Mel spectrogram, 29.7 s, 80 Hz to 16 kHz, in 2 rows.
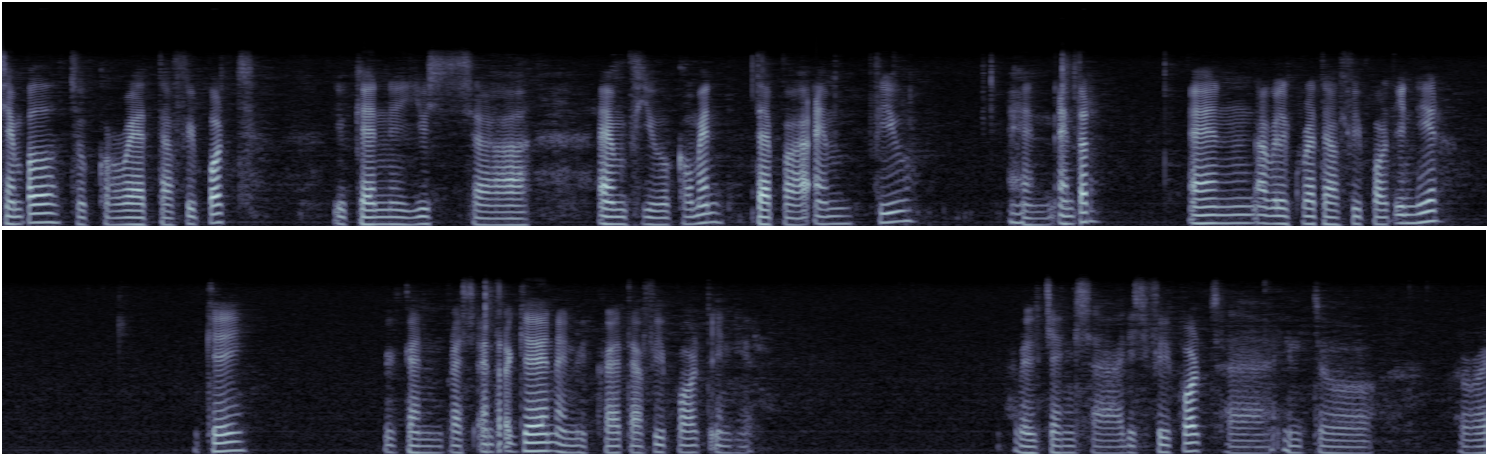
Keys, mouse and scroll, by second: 0.8 click, 3.8 Delete, 8.1 Delete, 10.5 space, 13.4 click, 15.7 click, 17.0-17.5 scroll down 1, 17.5-19.6 scroll up 1, 19.6 space, 21.0 click, 25.4 click, 27.3 F7, 28.8 click.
